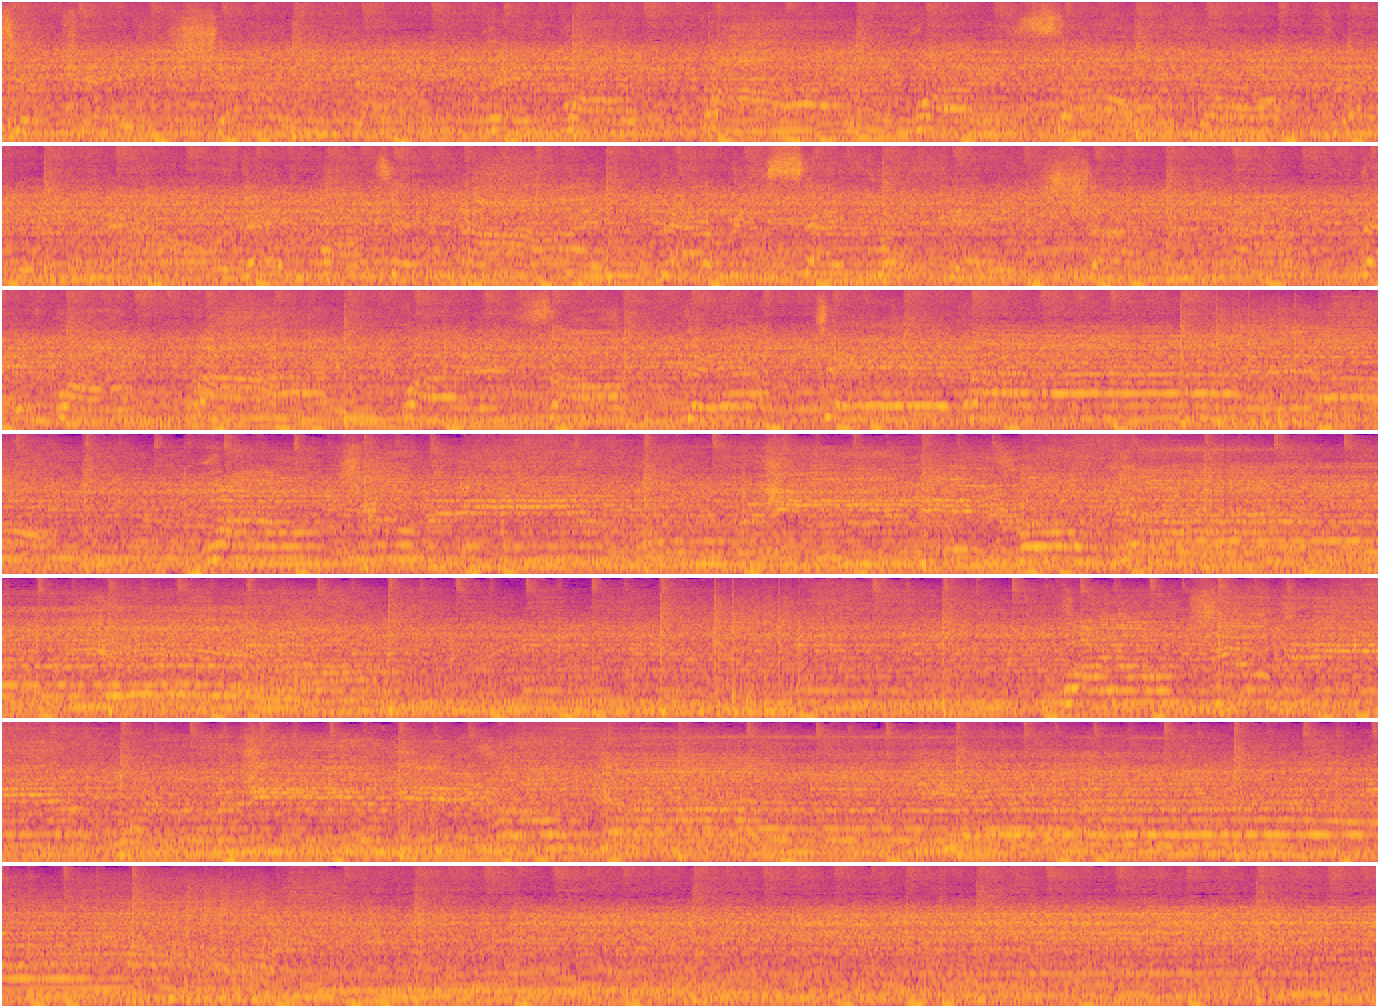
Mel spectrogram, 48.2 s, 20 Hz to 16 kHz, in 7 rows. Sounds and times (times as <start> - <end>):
Singing: 0.0 - 30.2, 32.7 - 43.8
Punk rock: 0.0 - 48.1.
